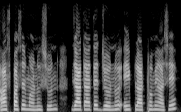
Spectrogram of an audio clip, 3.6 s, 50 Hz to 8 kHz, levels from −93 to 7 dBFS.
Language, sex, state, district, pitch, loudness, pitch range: Bengali, female, Jharkhand, Jamtara, 265 Hz, -19 LUFS, 255-280 Hz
